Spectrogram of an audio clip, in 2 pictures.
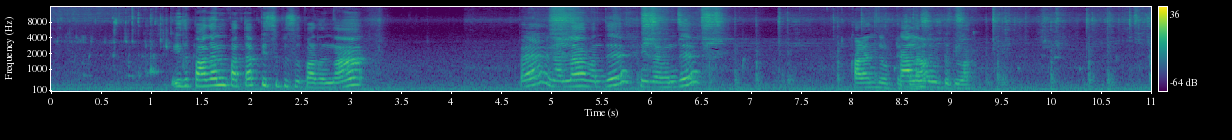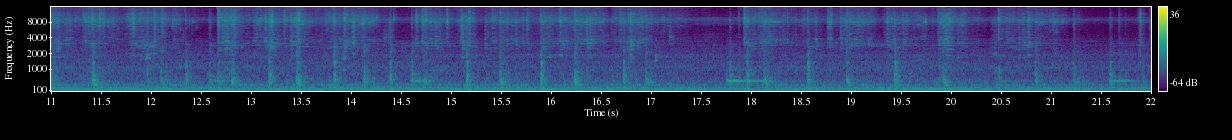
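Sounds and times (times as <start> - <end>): spatula scraping steel pot: 4.9 - 7.5, 8.2 - 17.2, 17.8 - 21.2.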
